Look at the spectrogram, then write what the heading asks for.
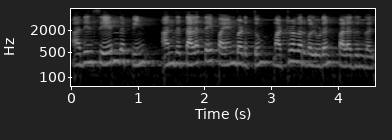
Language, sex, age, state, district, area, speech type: Tamil, female, 18-30, Tamil Nadu, Tiruchirappalli, rural, read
